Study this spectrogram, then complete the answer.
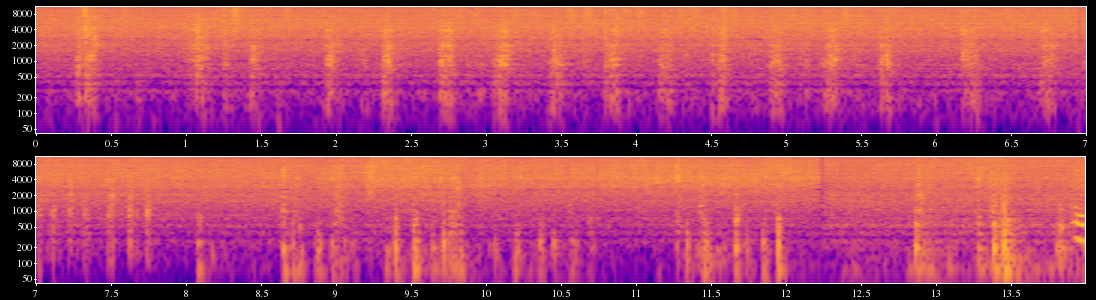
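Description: Food sizzles steadily in a frying pan as it browns for a butter-based white sauce spaghetti, a constant hiss of frying broken by scattered crackles and the occasional scrape of stirring, close by with no talking.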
